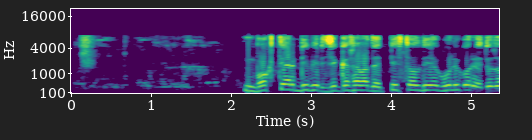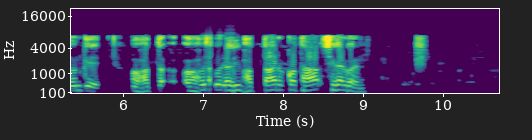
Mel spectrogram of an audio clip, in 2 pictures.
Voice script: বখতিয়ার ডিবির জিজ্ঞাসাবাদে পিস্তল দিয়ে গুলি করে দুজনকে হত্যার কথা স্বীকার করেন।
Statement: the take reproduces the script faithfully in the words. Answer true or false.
false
